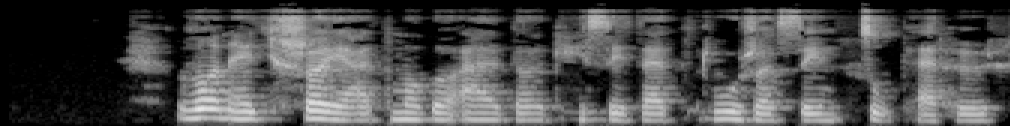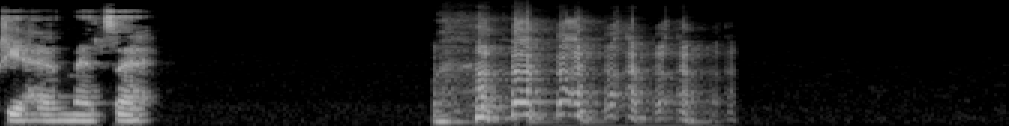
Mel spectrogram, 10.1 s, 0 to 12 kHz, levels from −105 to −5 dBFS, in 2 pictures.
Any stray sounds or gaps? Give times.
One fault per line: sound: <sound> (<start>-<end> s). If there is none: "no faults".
sound: laugh (7.2-8.8 s)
